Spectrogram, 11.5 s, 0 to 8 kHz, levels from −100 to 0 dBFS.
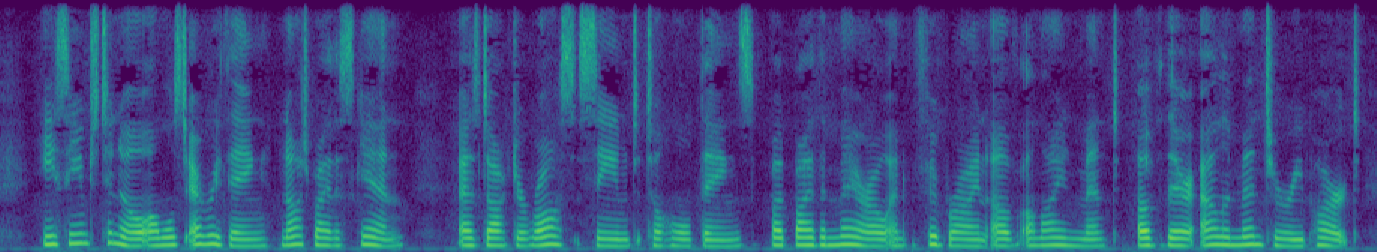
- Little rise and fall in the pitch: Yes, narrow, 2.3 semitones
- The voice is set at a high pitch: Yes, high, 230 Hz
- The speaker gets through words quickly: No, average, 140 wpm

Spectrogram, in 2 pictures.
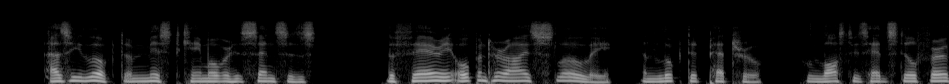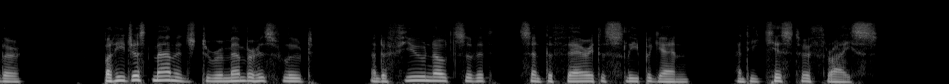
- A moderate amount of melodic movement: Yes, average, 3.4 semitones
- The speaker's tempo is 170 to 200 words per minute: No, average, 160 wpm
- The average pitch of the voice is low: No, medium, 145 Hz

